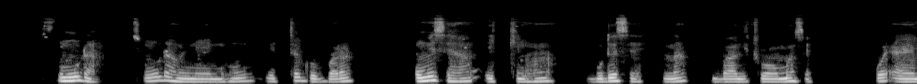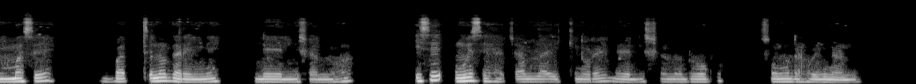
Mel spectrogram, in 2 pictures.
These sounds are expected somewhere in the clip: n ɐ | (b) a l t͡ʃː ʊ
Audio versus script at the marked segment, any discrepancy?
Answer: no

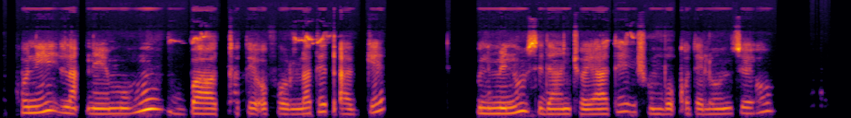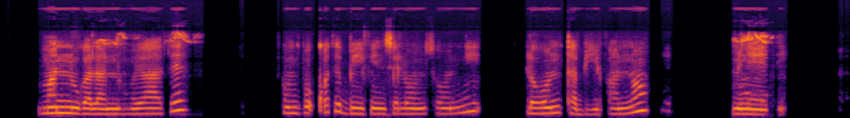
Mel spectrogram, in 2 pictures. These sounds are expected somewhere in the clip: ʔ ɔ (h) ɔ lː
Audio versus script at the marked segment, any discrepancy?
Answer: yes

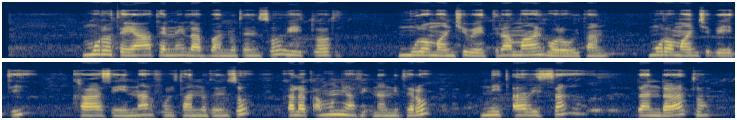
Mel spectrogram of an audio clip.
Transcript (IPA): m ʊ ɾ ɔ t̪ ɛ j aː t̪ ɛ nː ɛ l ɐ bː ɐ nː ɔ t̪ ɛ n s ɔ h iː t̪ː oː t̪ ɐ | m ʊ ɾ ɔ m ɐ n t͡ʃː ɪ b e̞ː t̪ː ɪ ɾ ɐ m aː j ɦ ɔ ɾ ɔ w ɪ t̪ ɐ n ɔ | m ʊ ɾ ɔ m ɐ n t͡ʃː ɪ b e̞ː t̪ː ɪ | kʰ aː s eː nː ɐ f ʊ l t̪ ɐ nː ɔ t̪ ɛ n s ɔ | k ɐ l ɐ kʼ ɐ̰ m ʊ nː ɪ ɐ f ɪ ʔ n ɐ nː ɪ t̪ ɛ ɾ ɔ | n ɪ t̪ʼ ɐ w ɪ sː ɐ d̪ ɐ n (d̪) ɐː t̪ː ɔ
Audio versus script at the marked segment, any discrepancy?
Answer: no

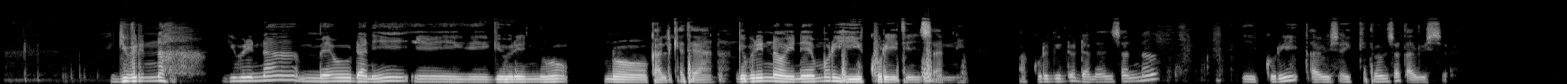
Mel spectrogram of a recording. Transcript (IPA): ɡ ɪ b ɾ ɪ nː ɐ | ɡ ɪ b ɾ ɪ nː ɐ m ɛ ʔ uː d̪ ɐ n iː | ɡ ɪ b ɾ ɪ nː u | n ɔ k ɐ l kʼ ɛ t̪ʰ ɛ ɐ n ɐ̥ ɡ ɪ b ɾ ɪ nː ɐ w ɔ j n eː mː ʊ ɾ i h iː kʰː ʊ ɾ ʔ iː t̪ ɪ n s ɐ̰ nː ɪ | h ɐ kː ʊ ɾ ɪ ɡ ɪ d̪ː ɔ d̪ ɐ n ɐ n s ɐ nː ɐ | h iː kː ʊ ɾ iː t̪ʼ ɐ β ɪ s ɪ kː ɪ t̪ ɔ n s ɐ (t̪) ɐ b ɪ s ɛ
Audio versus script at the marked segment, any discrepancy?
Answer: yes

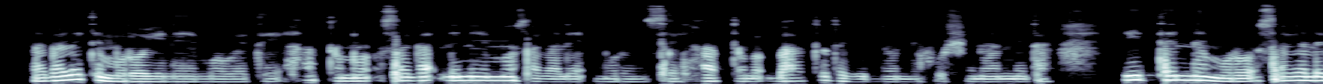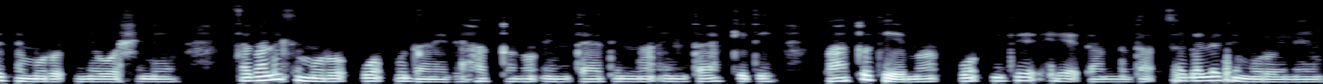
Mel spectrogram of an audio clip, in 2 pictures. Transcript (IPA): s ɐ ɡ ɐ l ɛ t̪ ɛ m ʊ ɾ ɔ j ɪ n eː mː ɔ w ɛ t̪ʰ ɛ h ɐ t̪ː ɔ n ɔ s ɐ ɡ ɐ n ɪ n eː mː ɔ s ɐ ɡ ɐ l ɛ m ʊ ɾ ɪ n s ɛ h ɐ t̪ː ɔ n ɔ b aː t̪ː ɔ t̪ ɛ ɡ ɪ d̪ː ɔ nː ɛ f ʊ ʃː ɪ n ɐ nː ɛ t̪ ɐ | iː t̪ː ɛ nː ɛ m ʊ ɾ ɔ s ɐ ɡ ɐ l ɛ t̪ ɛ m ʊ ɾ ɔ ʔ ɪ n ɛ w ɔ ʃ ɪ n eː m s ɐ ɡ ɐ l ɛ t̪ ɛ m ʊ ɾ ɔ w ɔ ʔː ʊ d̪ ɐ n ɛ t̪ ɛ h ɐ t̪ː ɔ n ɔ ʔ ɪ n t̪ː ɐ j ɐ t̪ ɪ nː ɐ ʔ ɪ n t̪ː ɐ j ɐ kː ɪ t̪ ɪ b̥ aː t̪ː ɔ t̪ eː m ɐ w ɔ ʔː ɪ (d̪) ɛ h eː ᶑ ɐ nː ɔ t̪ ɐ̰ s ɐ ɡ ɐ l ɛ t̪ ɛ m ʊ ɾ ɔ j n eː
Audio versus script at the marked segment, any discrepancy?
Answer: yes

